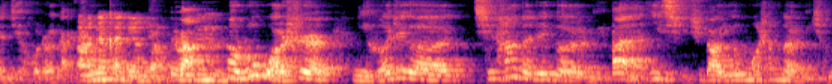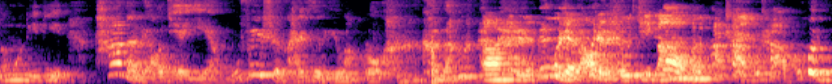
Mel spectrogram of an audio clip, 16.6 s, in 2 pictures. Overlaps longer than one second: present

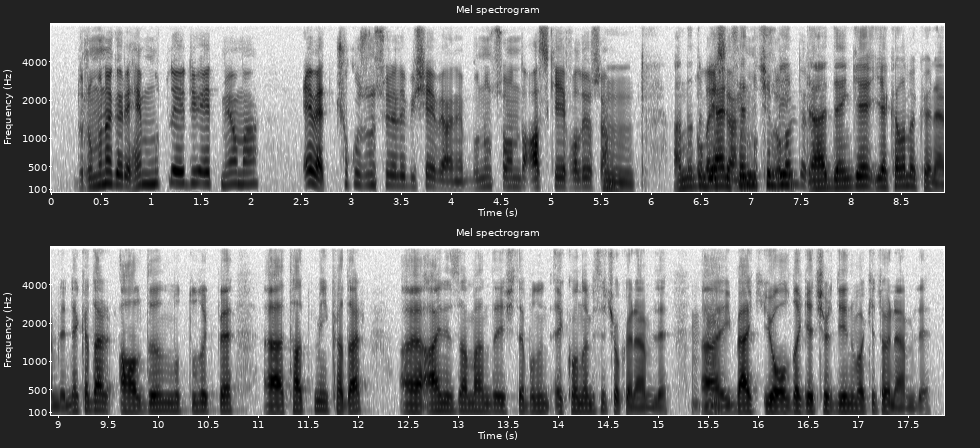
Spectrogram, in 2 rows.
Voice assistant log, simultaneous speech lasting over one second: present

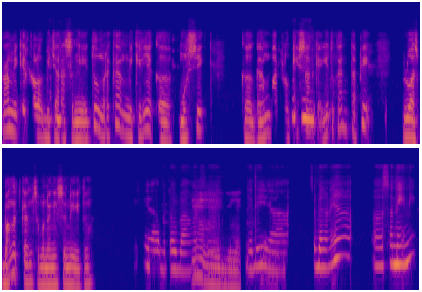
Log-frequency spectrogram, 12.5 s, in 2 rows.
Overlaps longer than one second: none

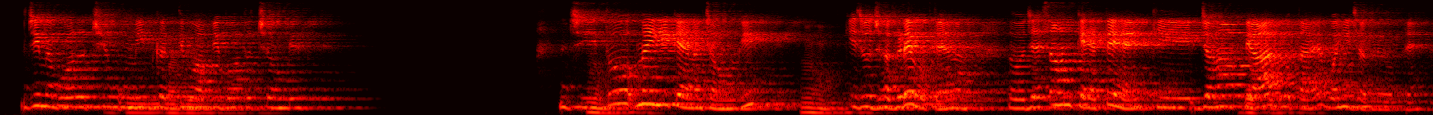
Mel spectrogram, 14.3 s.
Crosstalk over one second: present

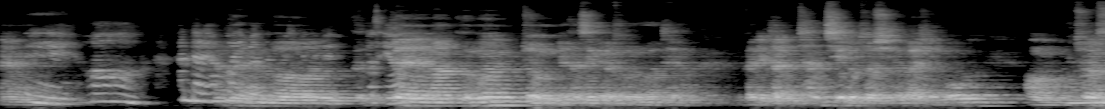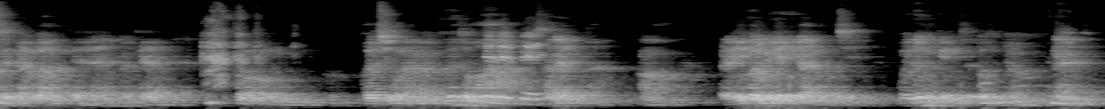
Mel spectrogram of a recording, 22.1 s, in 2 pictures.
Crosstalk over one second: present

